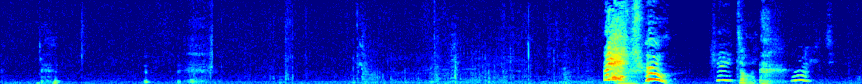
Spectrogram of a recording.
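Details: Elderly woman (grandmother) sneezing repeatedly and uncontrollably: quiet room, then a loud forceful sneeze burst followed by short vocal sounds, swearing between sneezes. Sneezing.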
